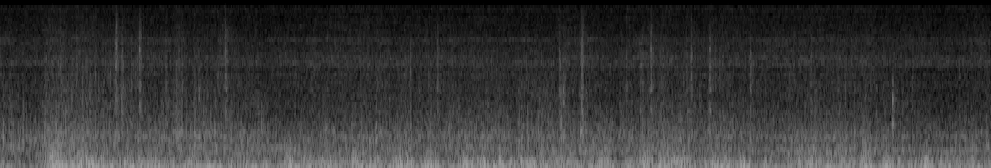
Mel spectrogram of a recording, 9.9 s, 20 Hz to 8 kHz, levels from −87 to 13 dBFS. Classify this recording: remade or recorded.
recorded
